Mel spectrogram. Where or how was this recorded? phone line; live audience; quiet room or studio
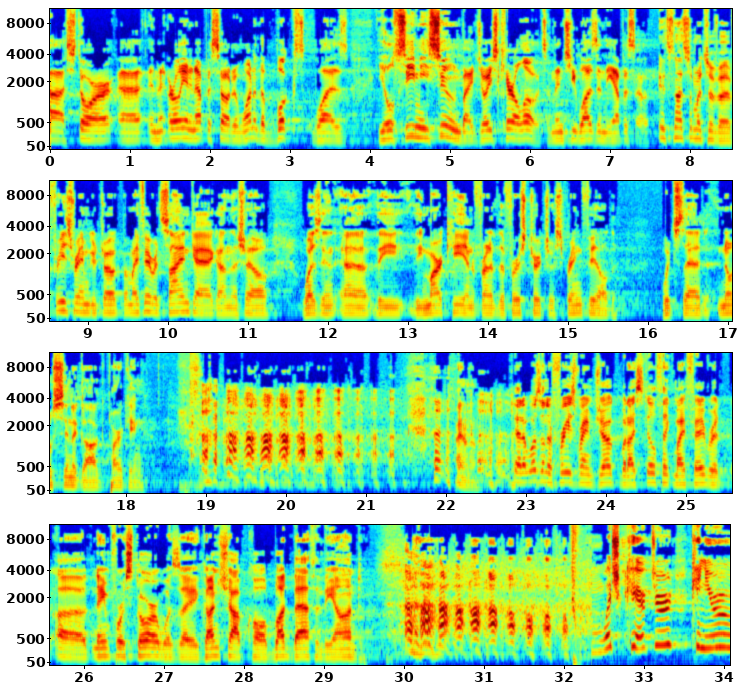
live audience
